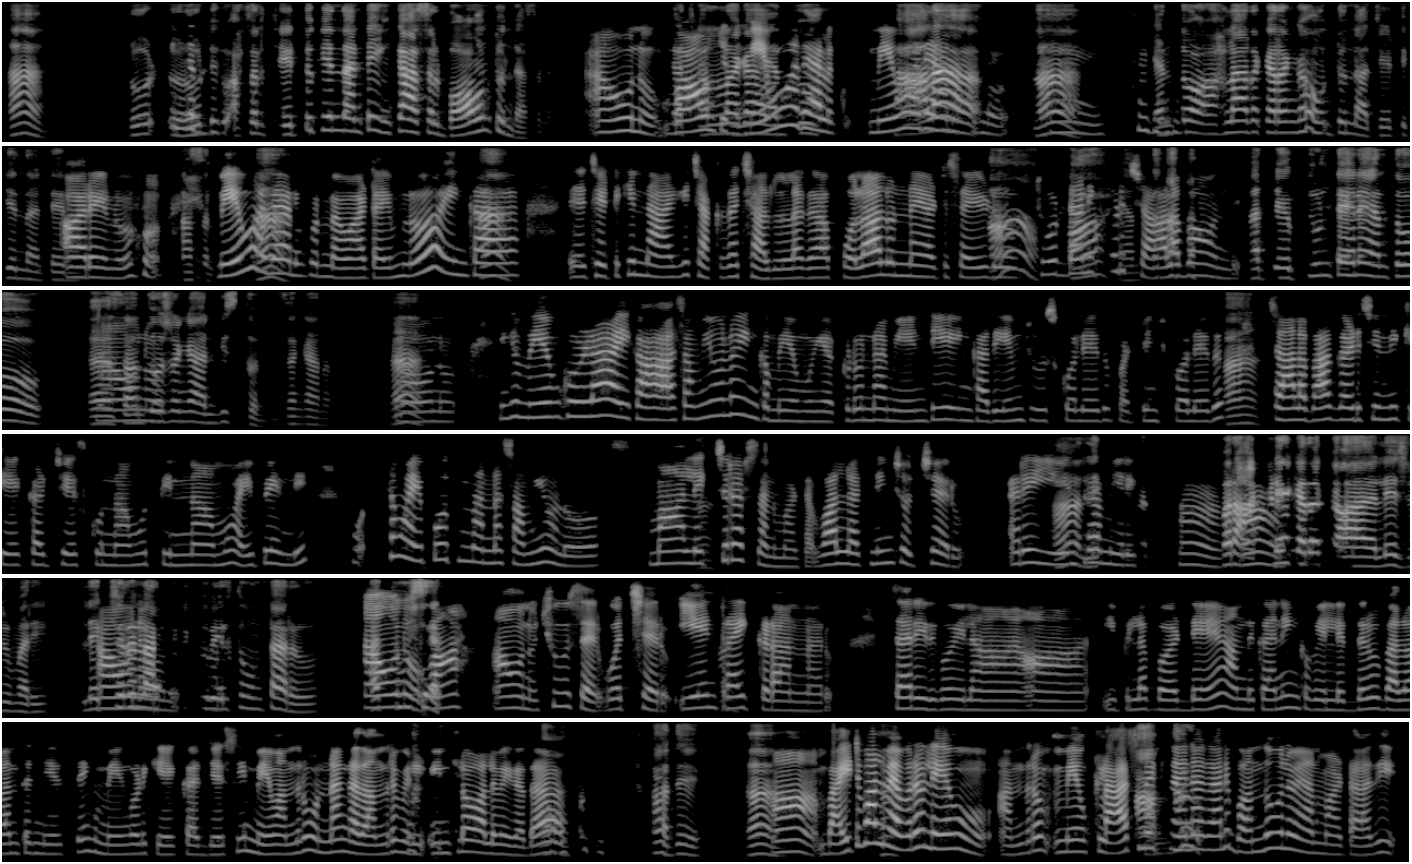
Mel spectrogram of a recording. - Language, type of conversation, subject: Telugu, podcast, సరదాగా చేసిన వ్యంగ్యం బాధగా మారిన అనుభవాన్ని మీరు చెప్పగలరా?
- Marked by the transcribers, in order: giggle; tapping; in English: "టైమ్‌లో"; chuckle; in English: "కట్"; in English: "లెక్చరర్స్"; in English: "లెక్చరర్"; in English: "సార్"; in English: "బర్త్ డే"; in English: "కట్"; laughing while speaking: "అవును"; in English: "క్లాస్‌మేట్స్"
